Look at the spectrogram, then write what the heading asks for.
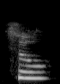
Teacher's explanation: Some people said su with a TS.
